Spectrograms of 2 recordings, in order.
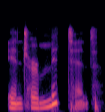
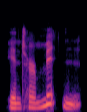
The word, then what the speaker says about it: intermittent: You can say with the T perfectly, intermittent, or without the T in the middle, intermittent. So I'm holding my tongue in the T position when I say intermit, and instead of saying tent, I'm saying just make the noise. Intermittent, intermittent, or intermittent. Both are fine.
